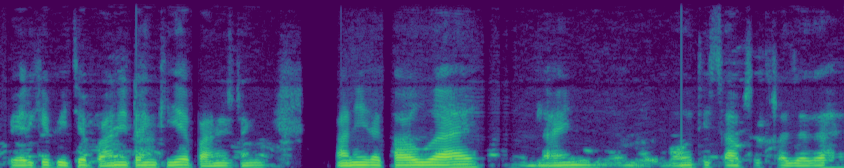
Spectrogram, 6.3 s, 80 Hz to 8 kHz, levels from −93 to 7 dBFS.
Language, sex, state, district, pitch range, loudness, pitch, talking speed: Hindi, male, Bihar, Muzaffarpur, 115-120 Hz, -17 LUFS, 120 Hz, 200 wpm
